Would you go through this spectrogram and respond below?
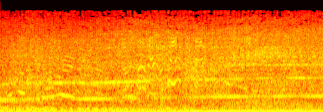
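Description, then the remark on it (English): A construction machine finalizing construction work at the Gatuna one-stop border post on the Rwanda–Uganda border: its engine runs steadily, a deep continuous rumble with a thin whining tone drifting above it, holding at an even, fairly loud level throughout. “That's not a heavy truck. It is a machine which is finalizing the construction.”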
